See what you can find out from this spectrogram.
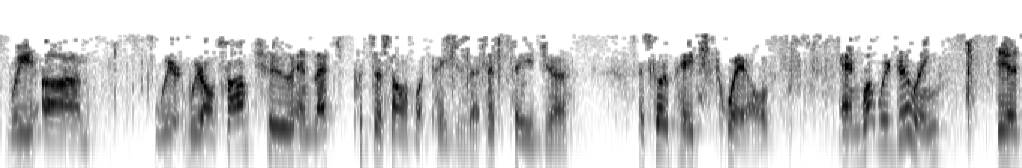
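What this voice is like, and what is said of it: Congested, slightly nasal voice. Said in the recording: “I'm only working with about half of my sinuses here, so if I sound a little nasal”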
